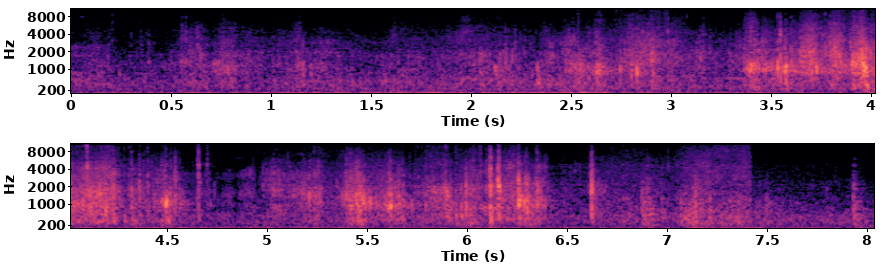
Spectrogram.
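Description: Soft, irregular crinkling and squishing of a latex face mask being pressed into place, over a low steady rumble.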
